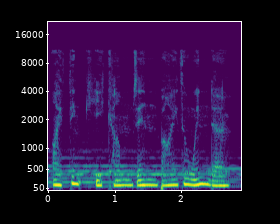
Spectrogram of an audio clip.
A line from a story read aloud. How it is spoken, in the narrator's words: she said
